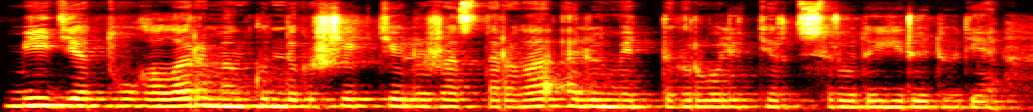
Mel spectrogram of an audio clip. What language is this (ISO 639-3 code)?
kaz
